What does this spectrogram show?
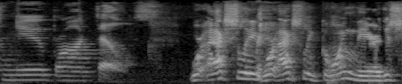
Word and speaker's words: New Braunfels: It's pronounced New Braunfels.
